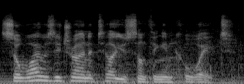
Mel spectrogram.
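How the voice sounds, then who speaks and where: A man's voice: on the high side, fast talker, close to an everyday voice. An actor playing a stern male intelligence chief in a game cutscene, sardonic and probing as he questions his agents. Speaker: superior officer. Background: game score music.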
